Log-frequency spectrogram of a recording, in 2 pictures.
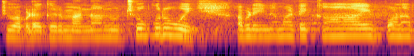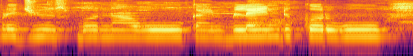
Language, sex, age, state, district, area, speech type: Gujarati, female, 30-45, Gujarat, Junagadh, urban, spontaneous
